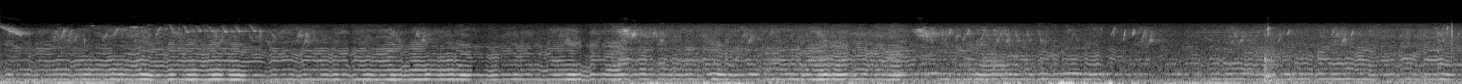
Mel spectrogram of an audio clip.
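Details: Buzzing of solitary bees flying around their nest beside a house entrance: a continuous low, rich hum with many overtones, rising and falling a little in pitch as the insects move, with some background rumble.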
